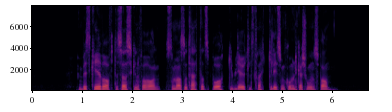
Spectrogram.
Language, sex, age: Norwegian, male, 23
